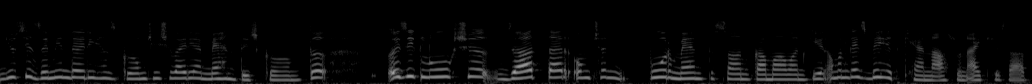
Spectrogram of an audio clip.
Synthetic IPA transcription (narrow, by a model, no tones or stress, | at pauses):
jusizɐmiːnd̪ɐːɾiːɦɐnzkəːmt͡ʃʰit͡ʃʰiʋaːɾijaːmeɦnt̪ɨt͡ʃʰkəːmt̪ɨ | əzikloːkʰt͡ʃʰizʲaːd̪̚t̪ɐɾo̰mt͡ʃʰɐn | puːɾmeɦnt̪saːnkɐmaːʋaːnkeːnʔɐ̰mɐnɡazʲbeɦit̪kʰeːnːaːsuna̰ːjkʰhisa̰ːb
